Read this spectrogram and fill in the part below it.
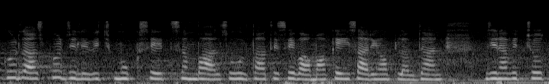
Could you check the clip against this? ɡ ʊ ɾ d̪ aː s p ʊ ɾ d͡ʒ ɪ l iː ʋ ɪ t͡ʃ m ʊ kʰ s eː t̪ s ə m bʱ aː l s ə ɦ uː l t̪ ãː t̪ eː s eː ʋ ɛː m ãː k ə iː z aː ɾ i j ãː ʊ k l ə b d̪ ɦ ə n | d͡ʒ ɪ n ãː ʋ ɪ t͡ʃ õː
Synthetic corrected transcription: ɡ ʊ ɾ d̪ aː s p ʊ ɾ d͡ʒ ɪ l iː ʋ ɪ t͡ʃ m ʊ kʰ s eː t̪ s ə m bʱ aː l s ə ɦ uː l t̪ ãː t̪ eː s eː ʋ aː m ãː k ə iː s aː ɾ i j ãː ʊ p l ə b d̪ ɦ ə n | d͡ʒ ɪ n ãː ʋ ɪ t͡ʃ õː

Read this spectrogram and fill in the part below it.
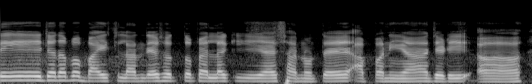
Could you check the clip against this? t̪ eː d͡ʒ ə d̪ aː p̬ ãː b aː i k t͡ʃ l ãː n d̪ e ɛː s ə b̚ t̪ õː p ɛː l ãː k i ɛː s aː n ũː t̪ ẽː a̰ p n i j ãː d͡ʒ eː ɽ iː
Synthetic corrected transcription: t̪ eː d͡ʒ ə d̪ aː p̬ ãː b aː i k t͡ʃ l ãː n d̪ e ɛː s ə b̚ t̪ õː p ɛː l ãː k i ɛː s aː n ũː t̪ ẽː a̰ p n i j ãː d͡ʒ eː ɽ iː

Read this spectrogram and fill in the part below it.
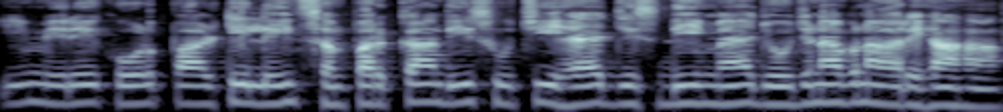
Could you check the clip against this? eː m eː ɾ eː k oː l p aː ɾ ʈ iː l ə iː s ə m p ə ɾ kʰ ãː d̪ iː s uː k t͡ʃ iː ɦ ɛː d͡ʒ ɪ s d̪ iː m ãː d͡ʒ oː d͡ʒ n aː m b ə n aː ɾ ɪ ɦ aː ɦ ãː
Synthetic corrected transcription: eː m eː ɾ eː k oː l p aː ɾ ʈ iː l ə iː s ə m p ə ɾ k ãː d̪ iː s uː t͡ʃ iː ɦ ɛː d͡ʒ ɪ s d̪ iː m ɛ̃ː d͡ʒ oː d͡ʒ n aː b ə n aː ɾ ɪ ɦ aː ɦ ãː

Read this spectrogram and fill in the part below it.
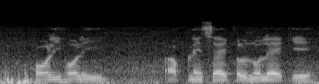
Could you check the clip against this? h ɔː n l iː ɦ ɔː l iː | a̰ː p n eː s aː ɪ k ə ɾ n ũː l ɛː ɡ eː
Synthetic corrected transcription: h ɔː l iː ɦ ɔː l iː | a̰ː p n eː s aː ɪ k ə l n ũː l ɛː k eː

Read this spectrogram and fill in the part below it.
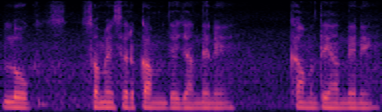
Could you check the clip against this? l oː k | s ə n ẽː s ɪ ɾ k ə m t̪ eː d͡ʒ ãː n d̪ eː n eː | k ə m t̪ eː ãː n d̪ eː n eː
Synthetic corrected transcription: l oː k | s ə m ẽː s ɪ ɾ k ə m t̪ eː d͡ʒ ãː n d̪ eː n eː | k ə m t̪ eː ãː n d̪ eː n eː

